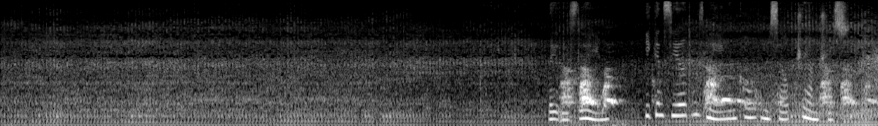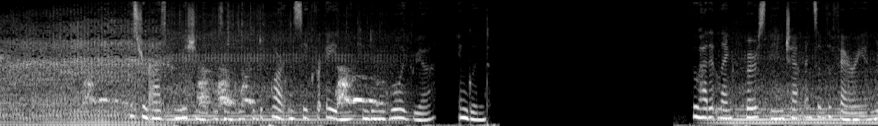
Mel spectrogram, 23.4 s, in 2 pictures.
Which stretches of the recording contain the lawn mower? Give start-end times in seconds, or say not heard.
0.0-17.5, 21.0-23.3.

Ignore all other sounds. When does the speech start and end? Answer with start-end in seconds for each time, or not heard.
7.3-11.4, 13.4-18.4, 20.7-23.3.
